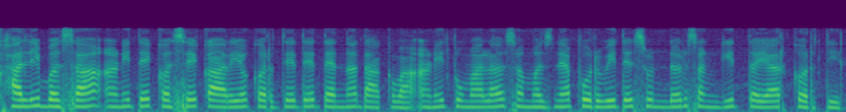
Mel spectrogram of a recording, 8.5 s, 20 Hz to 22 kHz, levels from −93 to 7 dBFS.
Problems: constant background noise, low volume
